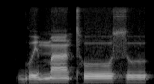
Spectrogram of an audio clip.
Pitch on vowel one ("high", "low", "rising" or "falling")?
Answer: low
